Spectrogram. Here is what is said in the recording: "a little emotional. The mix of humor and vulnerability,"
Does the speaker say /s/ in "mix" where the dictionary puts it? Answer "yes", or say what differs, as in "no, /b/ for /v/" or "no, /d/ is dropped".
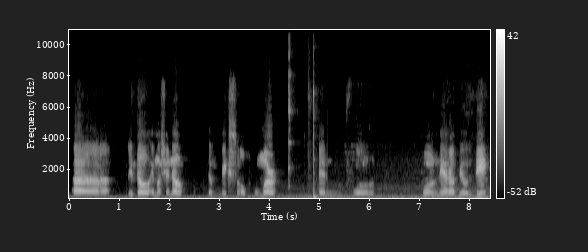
yes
